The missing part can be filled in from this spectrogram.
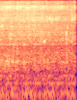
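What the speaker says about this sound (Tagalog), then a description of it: "Lagyan na natin ng tubig." Water runs into a cooking pot for pork sinigang, a soft, steady trickling pour heard faintly and alone.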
